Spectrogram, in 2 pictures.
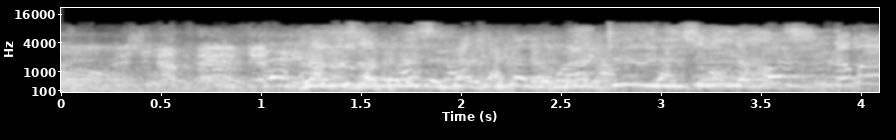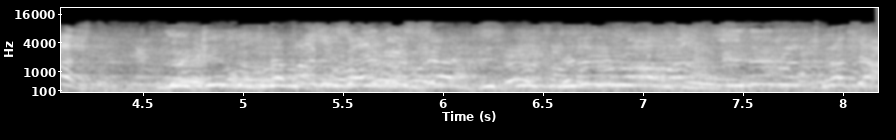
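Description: Several people talking over one another at once, loud and indistinct, with no single voice standing out; there is a short lull a little past the middle.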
